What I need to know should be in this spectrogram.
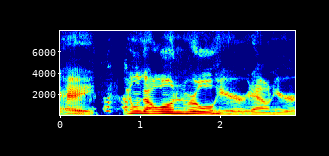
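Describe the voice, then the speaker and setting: A man with a fairly high pitch performs a put-on character voice. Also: moderate pace. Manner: mocking.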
